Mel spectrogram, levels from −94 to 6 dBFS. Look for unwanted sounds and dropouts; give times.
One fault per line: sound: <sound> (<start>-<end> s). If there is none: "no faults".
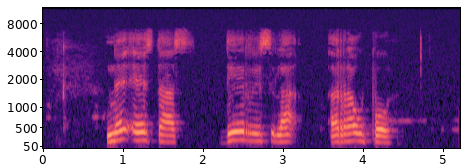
no faults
